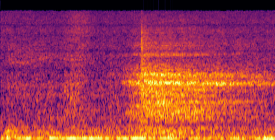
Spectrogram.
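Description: A single audible breath from a person, a soft nasal exhale or sniff about a second in, lasting under a second, over faint low room hum.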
